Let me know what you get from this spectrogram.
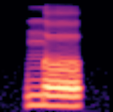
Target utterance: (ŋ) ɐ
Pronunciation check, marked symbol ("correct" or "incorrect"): incorrect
